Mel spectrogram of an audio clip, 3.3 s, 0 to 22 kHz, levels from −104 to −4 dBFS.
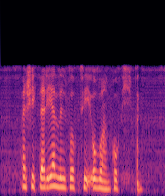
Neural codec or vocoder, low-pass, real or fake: autoencoder, 44.1 kHz, a latent of 192 numbers a frame, MeloTTS; 5.4 kHz; fake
